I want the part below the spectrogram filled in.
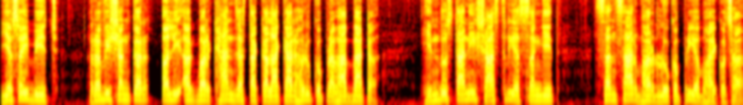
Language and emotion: Nepali, neutral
